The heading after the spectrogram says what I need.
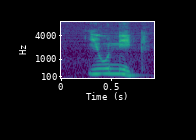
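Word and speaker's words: unique: तो क्या हो जाएगा यह ए हो जाएगा यूनिक यूनिक में क्या हो जाएगा ए हो जाएगा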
